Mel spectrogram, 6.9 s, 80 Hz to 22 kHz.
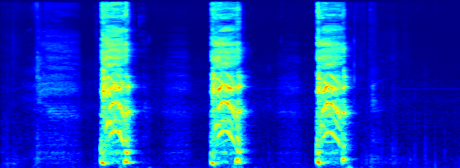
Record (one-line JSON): {"three_cough_length": "6.9 s", "three_cough_amplitude": 10424, "three_cough_signal_mean_std_ratio": 0.38, "survey_phase": "beta (2021-08-13 to 2022-03-07)", "age": "45-64", "gender": "Male", "wearing_mask": "No", "symptom_none": true, "smoker_status": "Never smoked", "respiratory_condition_asthma": true, "respiratory_condition_other": false, "recruitment_source": "Test and Trace", "submission_delay": "0 days", "covid_test_result": "Negative", "covid_test_method": "LFT"}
